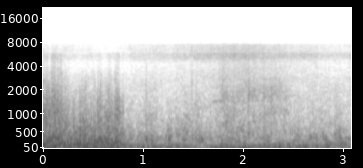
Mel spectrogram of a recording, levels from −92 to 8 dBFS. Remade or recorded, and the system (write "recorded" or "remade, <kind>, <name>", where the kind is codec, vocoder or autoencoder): recorded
